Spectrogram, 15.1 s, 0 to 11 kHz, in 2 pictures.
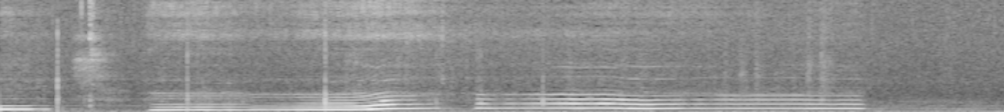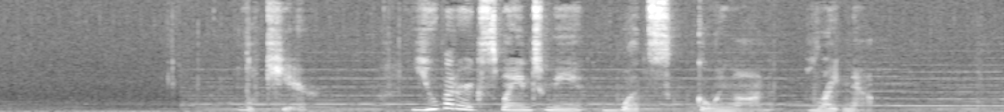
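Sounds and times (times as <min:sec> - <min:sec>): person humming a cheerful tune: 0:00.0 - 0:06.6.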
